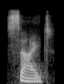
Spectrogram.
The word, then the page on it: cyte: Indian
